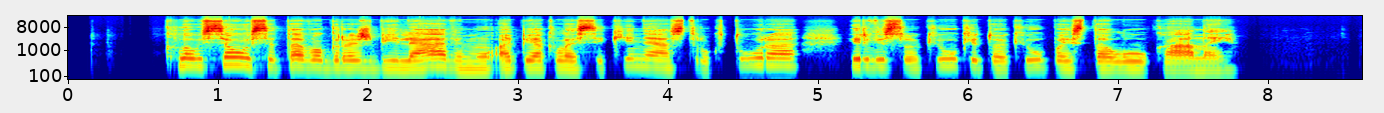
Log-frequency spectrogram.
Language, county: Lithuanian, Vilnius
